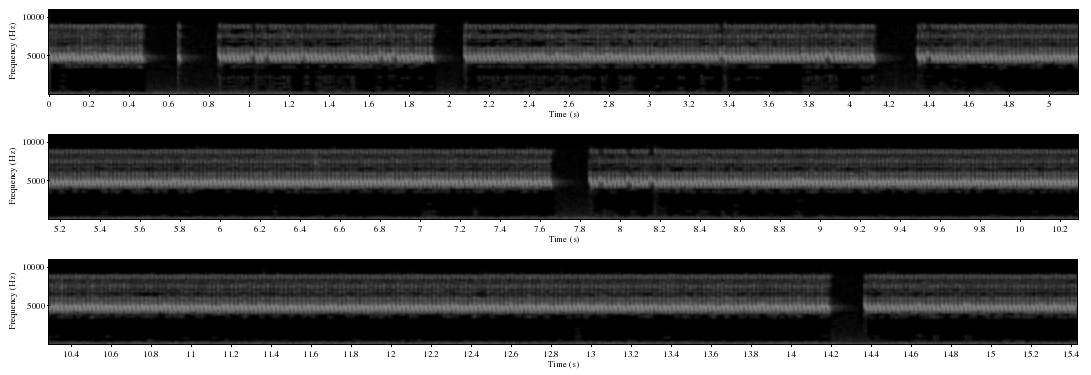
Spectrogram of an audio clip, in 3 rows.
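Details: A 루루곰귀뚜라미 cricket gives a continuous, high, ringing trill, broken now and then by brief pauses; recorded in 2020.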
